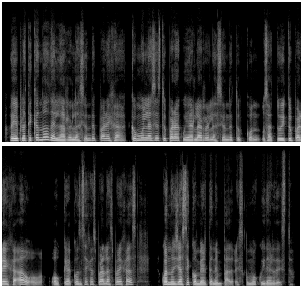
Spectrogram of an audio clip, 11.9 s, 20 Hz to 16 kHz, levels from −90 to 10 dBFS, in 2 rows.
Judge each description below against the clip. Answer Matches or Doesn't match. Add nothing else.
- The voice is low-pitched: Doesn't match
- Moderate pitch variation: Matches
